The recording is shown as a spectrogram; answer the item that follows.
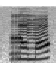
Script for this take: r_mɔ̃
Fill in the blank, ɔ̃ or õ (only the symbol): õ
